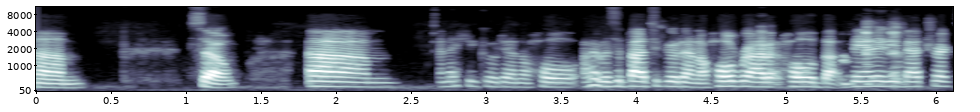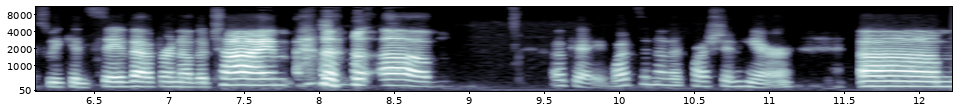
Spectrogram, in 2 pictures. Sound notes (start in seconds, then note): 5.3 laughing; 8.4 chuckles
